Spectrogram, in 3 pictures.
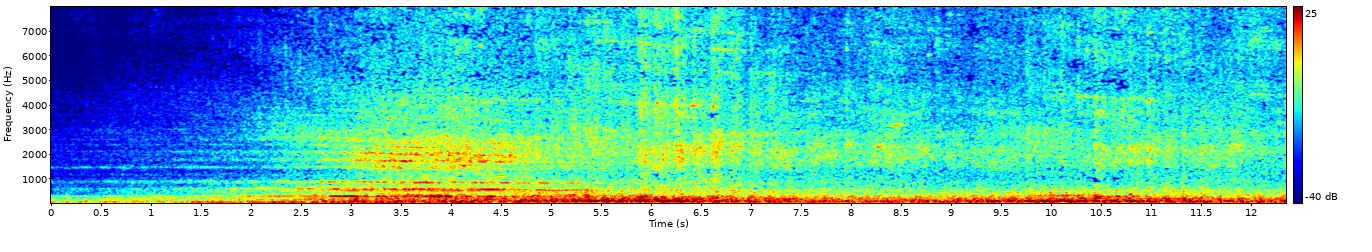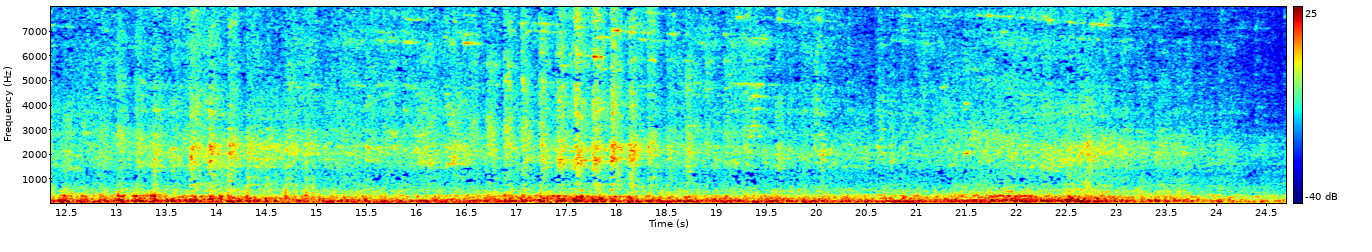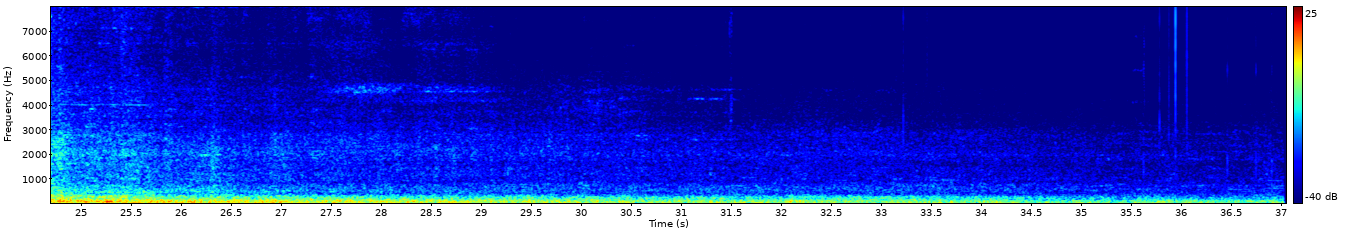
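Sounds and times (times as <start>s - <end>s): locomotive horn: 0.4s - 5.8s.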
